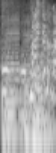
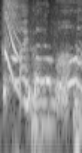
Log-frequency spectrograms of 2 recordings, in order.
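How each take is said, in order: First: It is asked in an angry tone. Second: It is asked in a scared tone.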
